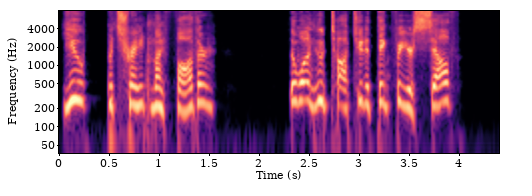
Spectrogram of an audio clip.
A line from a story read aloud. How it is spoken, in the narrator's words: Ava gasped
